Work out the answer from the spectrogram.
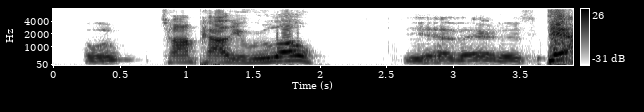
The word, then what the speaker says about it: Pagliarulo: Tom Pagliarulo?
